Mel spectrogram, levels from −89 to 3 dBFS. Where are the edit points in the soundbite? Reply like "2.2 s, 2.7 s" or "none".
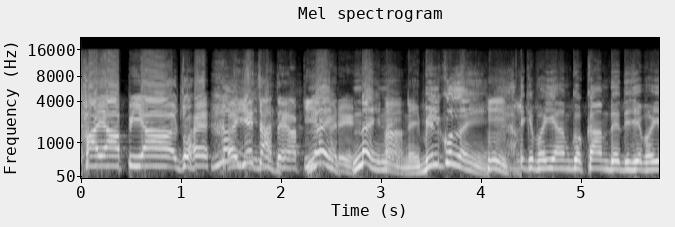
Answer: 4.4 s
